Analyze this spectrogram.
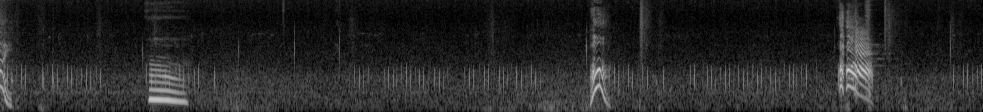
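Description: Rapid soft blips chatter in quick bursts.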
